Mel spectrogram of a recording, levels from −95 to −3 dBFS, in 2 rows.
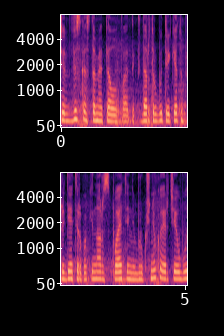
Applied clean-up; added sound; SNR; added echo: none; Sawing; 16 dB; none.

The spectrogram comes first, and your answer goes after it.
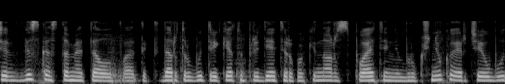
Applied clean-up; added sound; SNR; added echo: neural mask model RNNoise.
